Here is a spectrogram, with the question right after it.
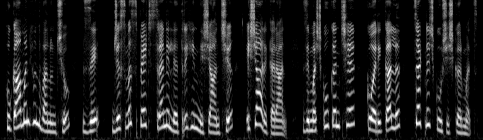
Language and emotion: Kashmiri, neutral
